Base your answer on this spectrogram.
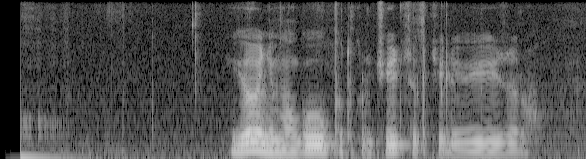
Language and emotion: Russian, sad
